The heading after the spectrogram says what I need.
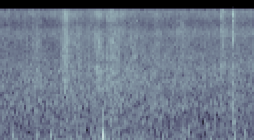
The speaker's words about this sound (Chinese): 就听到我们往下走的声音，是沿着这个溪流。下去的哦，所以我们沿着溪流下去，我们就是要走到一个水坑。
